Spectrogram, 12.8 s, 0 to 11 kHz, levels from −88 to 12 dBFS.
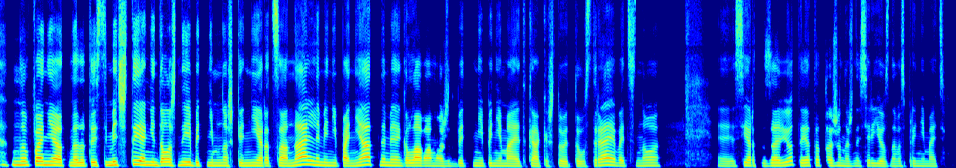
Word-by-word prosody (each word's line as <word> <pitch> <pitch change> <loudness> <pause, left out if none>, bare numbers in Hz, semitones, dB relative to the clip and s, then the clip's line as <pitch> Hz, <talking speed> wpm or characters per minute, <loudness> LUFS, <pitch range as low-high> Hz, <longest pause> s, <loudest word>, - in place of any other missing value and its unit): Ну, 225 -1 +2
понятно, 210 -5 +5
да. 185 - +2
То 190 +3 0
есть 200 +1 -1
мечты, 220 +4 +4
они 215 -2 +4
должны 210 0 +3
быть 190 -2 -2
немножко 180 -1 -4
нерациональными, 185 +6 +2
непонятными. 190 +3 +1
Голова, 175 -1 +2
может 160 -2 -7
быть, 165 +1 -8
не 175 -2 -8
понимает, 165 -2 -4
как 155 -2 -3
и - - -9
что 160 +1 -8
это 150 +1 -7
устраивать, 180 - -1
но, 180 +1 -6 0.8
э, 155 -1 -11
сердце 175 -1 -5
зовёт, 180 +6 -2
и - - -3
это 185 +1 -4
тоже 180 0 -6
нужно 165 0 -11
серьёзно 155 -1 -8
воспринимать. 155 -1 -13
180 Hz, 150 wpm, -22 LUFS, 165-205 Hz, 0.8 s, понятно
